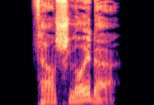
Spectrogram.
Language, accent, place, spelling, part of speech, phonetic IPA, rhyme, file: German, Germany, Berlin, verschleuder, verb, [fɛɐ̯ˈʃlɔɪ̯dɐ], -ɔɪ̯dɐ, De-verschleuder.ogg
- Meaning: inflection of verschleudern: 1. first-person singular present 2. singular imperative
